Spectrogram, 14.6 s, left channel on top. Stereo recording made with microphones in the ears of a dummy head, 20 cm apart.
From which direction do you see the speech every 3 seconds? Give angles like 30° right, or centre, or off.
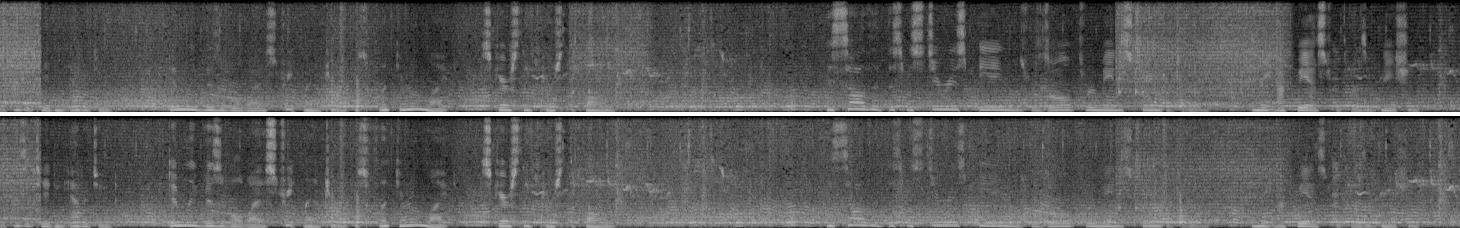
60° right, 20° right, 20° left, 30° left, 30° left.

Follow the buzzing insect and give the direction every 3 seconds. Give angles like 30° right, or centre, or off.
10° left, centre, 30° right, 50° right, 60° right.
